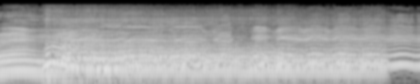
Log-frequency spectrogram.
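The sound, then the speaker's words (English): A boat engine that had run out of fuel and needed a new battery catches with a sudden burst, then settles into a loud, steady drone while the propellers begin turning. A wavering voice-like tone overlaps it. “He's pumping the gas. Black smoke's coming out. The propellers start moving.”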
